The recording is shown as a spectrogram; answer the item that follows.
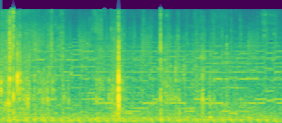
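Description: Soft background music with a few sharp clicks and knocks of hard plastic action-figure parts being handled in a compartment organizer. The loudest click comes a little under two seconds in.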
